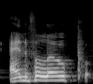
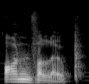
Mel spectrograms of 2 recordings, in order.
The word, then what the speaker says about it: envelope: like to say data this word can be envelope or envelope again both are acceptable this one can be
